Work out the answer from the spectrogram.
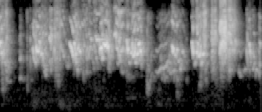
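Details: Domestic budgies singing in a near-continuous stream of harsh squawks, rasping chirps and warbled notes, loud and busy, with only one short break.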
